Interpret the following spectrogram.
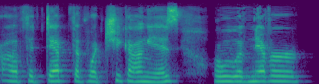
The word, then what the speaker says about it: qigong: fact saying the word qigong is probably the hardest part of this practice so it's spelled q-i which means that's chi that means your life force energy gong as in gongfu everybody knows what kung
